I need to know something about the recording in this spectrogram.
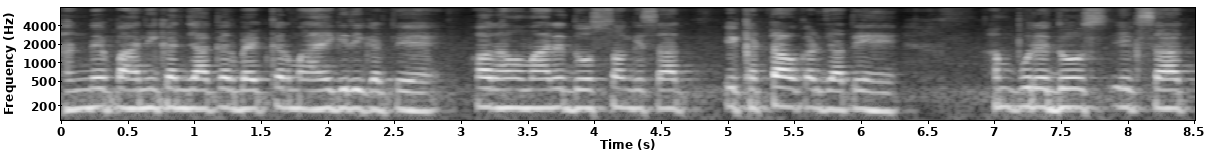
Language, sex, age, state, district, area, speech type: Urdu, male, 45-60, Telangana, Hyderabad, urban, spontaneous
